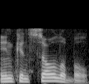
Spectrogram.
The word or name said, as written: inconsolable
